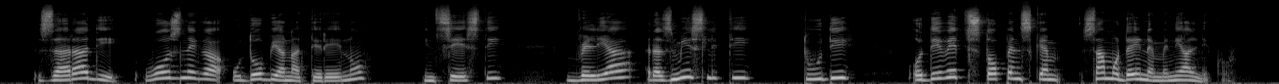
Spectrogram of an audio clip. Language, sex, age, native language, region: Slovenian, female, 30-49, Slovenian, Drava region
